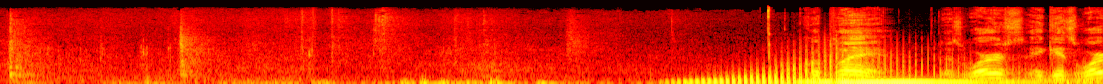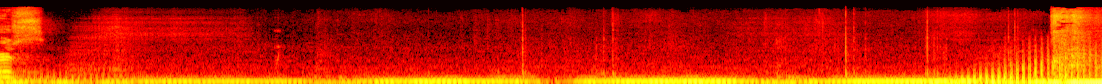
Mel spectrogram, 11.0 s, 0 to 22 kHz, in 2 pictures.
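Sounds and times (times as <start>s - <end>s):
loud noise: 3.3s - 11.0s
ominous droning background music: 3.3s - 11.0s.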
